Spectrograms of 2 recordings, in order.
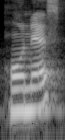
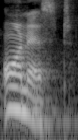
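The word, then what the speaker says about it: honest: Guys इसमें जो एच है वो साइलेंट है। सो ऑनेस्ट नहीं बोलेंगे। ऑनेस्ट ही इज ऑनेस्ट।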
